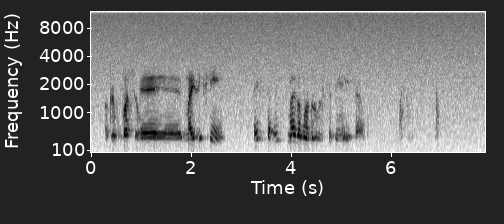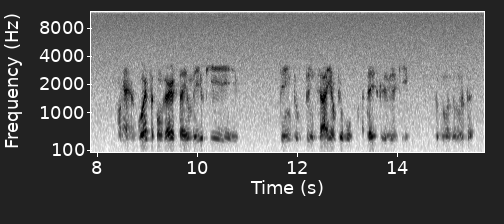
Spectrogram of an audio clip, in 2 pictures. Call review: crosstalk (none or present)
none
